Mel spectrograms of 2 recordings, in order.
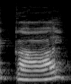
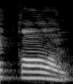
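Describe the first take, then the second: First: काल with a plain open आ. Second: कॉल with a rounded ऑ like English call. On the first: Teacher contrasts काल for pupils, open a. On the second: Teacher contrasts कॉल for pupils, rounded vowel. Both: Shown as a demonstration. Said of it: "उच्चारण बदल जाता है".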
